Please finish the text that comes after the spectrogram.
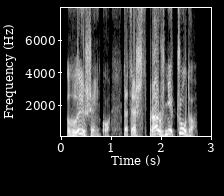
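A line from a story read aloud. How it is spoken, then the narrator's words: Delighted exclamation. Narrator (Ukrainian): його подиву не було меж, і він в захваті вигукнув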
